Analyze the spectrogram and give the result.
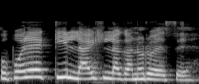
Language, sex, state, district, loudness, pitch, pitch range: Bengali, female, Assam, Hailakandi, -12 LUFS, 260 Hz, 240-310 Hz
